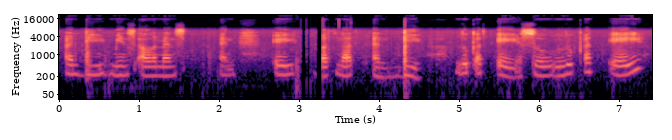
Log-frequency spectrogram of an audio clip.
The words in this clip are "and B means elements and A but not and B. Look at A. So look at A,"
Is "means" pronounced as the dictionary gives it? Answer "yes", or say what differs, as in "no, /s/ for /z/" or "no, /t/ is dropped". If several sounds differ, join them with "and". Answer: no, /s/ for /z/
